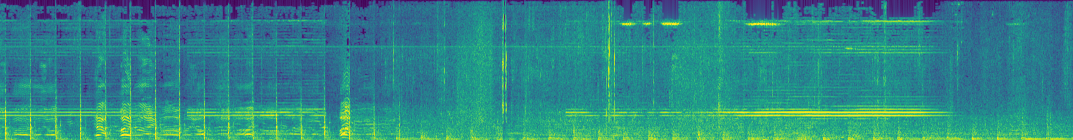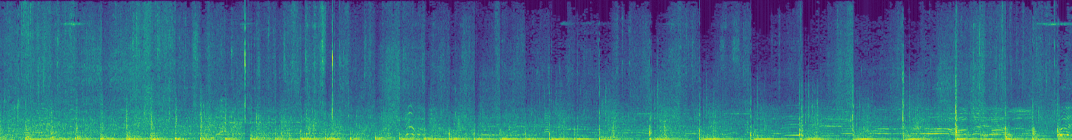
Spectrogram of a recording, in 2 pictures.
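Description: A marching crowd: voices over a steady rhythmic beat, with a steady low hum joining about six seconds in.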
